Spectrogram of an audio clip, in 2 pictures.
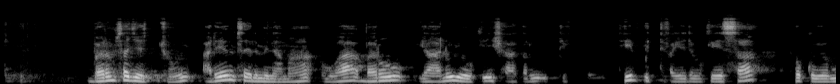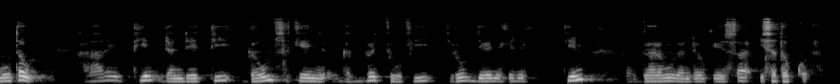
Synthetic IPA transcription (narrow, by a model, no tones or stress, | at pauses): bɐɾʊmsɐd͡ʒɛt͡ʃːuːnɐd̪e̞ːmsɐɪlmɪnɐmaːwaːbɐɾuːjaːluːjo̞ːkiːnʃaːkɐluː | t̪ːiːfɪt̪ːɪ̥fɐjːɐd̪ɐmʊke̞ːsːaː | t̪ʰɔkːɔjomuːt̪ɐʔʊ | kʰɐnaːleɪt̪ːiːnd̪ɐnd̪e̞ːt̪ːiːɡɐʊmsɐke̞ːɲːɐɡɐbɐt͡ʃːuːfɪd͡ʒɪɾuːfd͡ʒɪɾe̞ːɲːɐkeːɲːɐ | ɪt̪ːiːn | ɡ̥ɐɾɡaːɾɐmuːd̪ɐnd̪ɐʔʊke̞ːsːaːɪsɐt̪ɔkːɔᶑɐ̥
